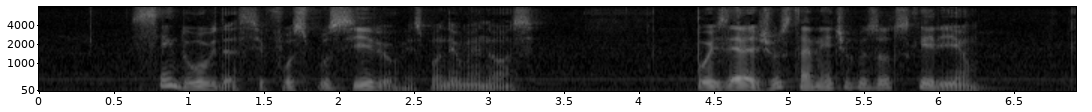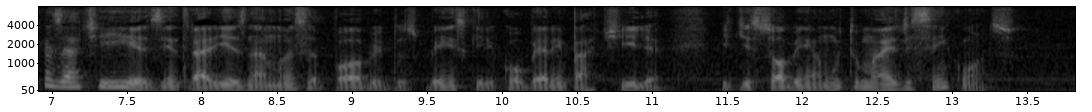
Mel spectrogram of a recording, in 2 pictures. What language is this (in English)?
Portuguese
